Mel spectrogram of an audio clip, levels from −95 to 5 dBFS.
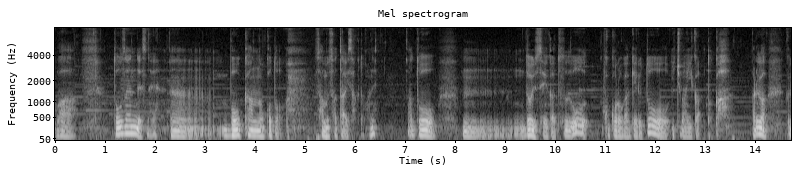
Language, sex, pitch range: Japanese, male, 95-120 Hz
